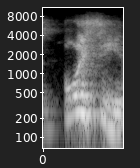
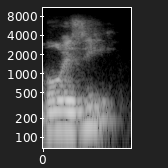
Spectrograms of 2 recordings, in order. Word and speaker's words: Boise: the song Boise, not Boise. Some locals were rude to her. It was probably you, dude. Probably. You probably told her off and said, it's Boise, not Boise.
